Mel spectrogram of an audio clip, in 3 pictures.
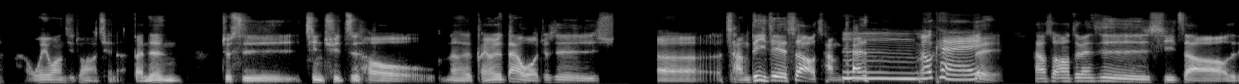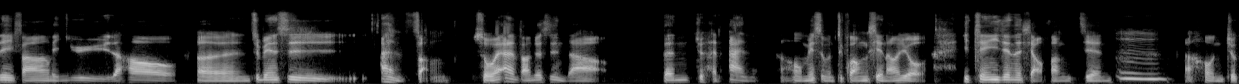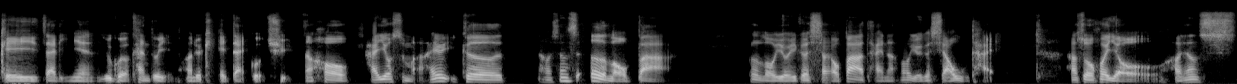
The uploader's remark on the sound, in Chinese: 遠端錄音敬請見諒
